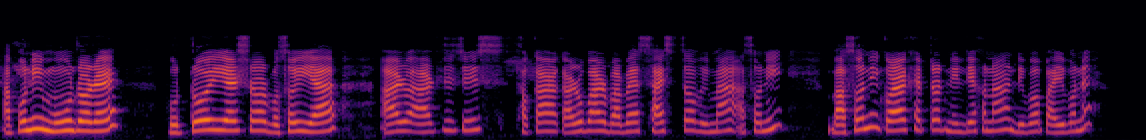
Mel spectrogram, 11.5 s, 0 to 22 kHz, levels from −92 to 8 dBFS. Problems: background sounds at intervals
